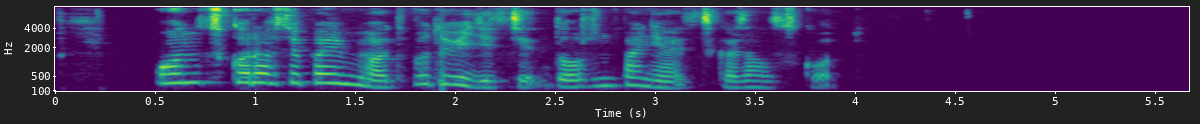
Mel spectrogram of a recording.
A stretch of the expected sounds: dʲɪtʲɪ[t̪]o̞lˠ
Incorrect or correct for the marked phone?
incorrect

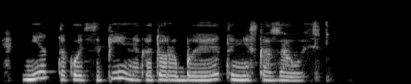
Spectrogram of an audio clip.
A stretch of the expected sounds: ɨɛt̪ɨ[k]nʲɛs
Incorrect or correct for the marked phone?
incorrect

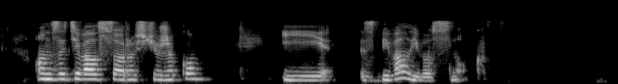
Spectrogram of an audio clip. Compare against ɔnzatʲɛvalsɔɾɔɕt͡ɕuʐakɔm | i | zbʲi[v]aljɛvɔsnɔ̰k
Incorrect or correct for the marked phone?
correct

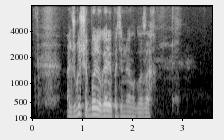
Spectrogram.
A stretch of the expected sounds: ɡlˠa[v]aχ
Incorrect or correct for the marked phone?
incorrect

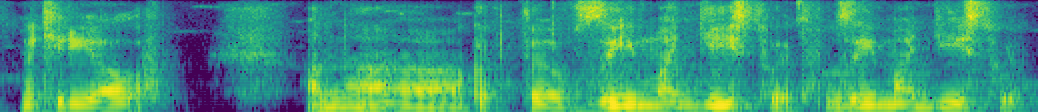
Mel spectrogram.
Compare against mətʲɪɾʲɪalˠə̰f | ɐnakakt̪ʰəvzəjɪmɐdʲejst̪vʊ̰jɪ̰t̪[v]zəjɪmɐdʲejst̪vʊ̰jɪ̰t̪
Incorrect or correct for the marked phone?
correct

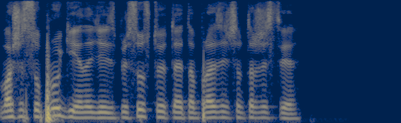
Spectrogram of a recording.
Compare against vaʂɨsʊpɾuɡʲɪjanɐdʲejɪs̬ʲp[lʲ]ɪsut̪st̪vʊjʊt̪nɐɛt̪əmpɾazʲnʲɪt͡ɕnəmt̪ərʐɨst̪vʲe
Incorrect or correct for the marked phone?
incorrect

